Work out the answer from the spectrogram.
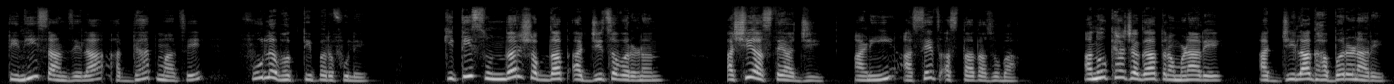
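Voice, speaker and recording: A woman presenting and reciting poems in a measured way, repeating lines for effect. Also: fairly high pitch, no room sound, clean studio sound. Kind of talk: poetry recitation.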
